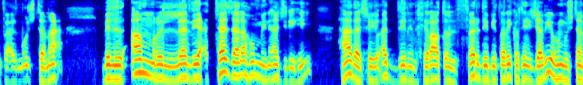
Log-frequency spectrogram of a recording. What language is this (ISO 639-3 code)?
ara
